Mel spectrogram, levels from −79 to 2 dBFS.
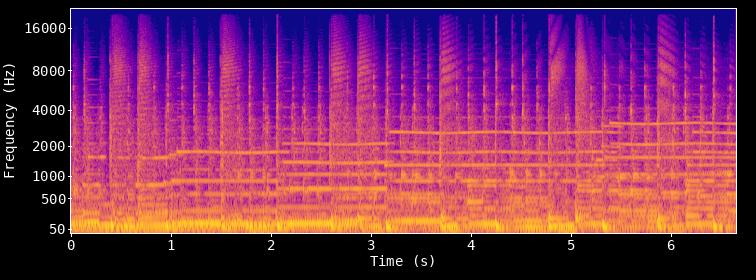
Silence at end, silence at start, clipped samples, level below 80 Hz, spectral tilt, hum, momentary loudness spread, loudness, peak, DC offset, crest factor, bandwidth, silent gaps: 0 s; 0 s; under 0.1%; -18 dBFS; -4.5 dB/octave; none; 1 LU; -11 LUFS; 0 dBFS; under 0.1%; 10 dB; 19.5 kHz; none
